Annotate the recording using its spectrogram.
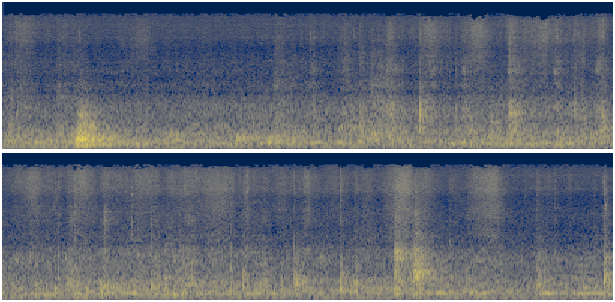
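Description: A horse's hooves thud softly on sand as it canters and trots.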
